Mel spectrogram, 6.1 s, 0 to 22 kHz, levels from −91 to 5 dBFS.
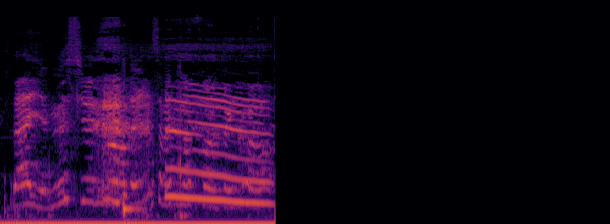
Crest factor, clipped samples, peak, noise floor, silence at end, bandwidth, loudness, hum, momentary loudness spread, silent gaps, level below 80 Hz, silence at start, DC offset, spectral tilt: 20 dB; under 0.1%; -18 dBFS; under -90 dBFS; 0 s; 16 kHz; -35 LUFS; none; 11 LU; none; -60 dBFS; 0 s; under 0.1%; -3 dB/octave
